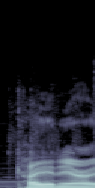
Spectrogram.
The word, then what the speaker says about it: Kayanira: Yeah, Kayanira is how Japanese kana would pronounce channeler, much like Kira is killer.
